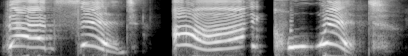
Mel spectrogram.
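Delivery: a monkey yelling after she nearly gets eaten. Acted. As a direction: throw a fit and yell. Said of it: "She yelled to the sky".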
